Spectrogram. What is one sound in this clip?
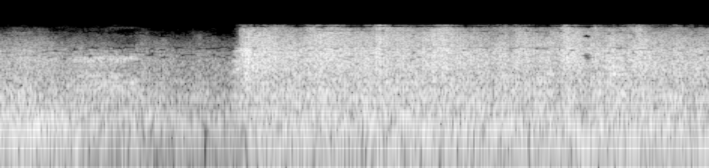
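Strong wind roars and gusts outdoors, growing louder partway through.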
